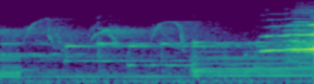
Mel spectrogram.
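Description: A cartoon horse gives a short, high, wavering whinny in a few rising and falling bursts, with thin tonal music under it that swells toward the end; no one speaks.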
